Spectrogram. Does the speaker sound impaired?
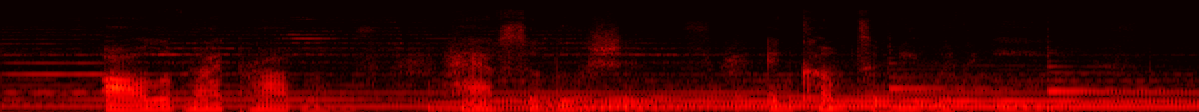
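No.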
